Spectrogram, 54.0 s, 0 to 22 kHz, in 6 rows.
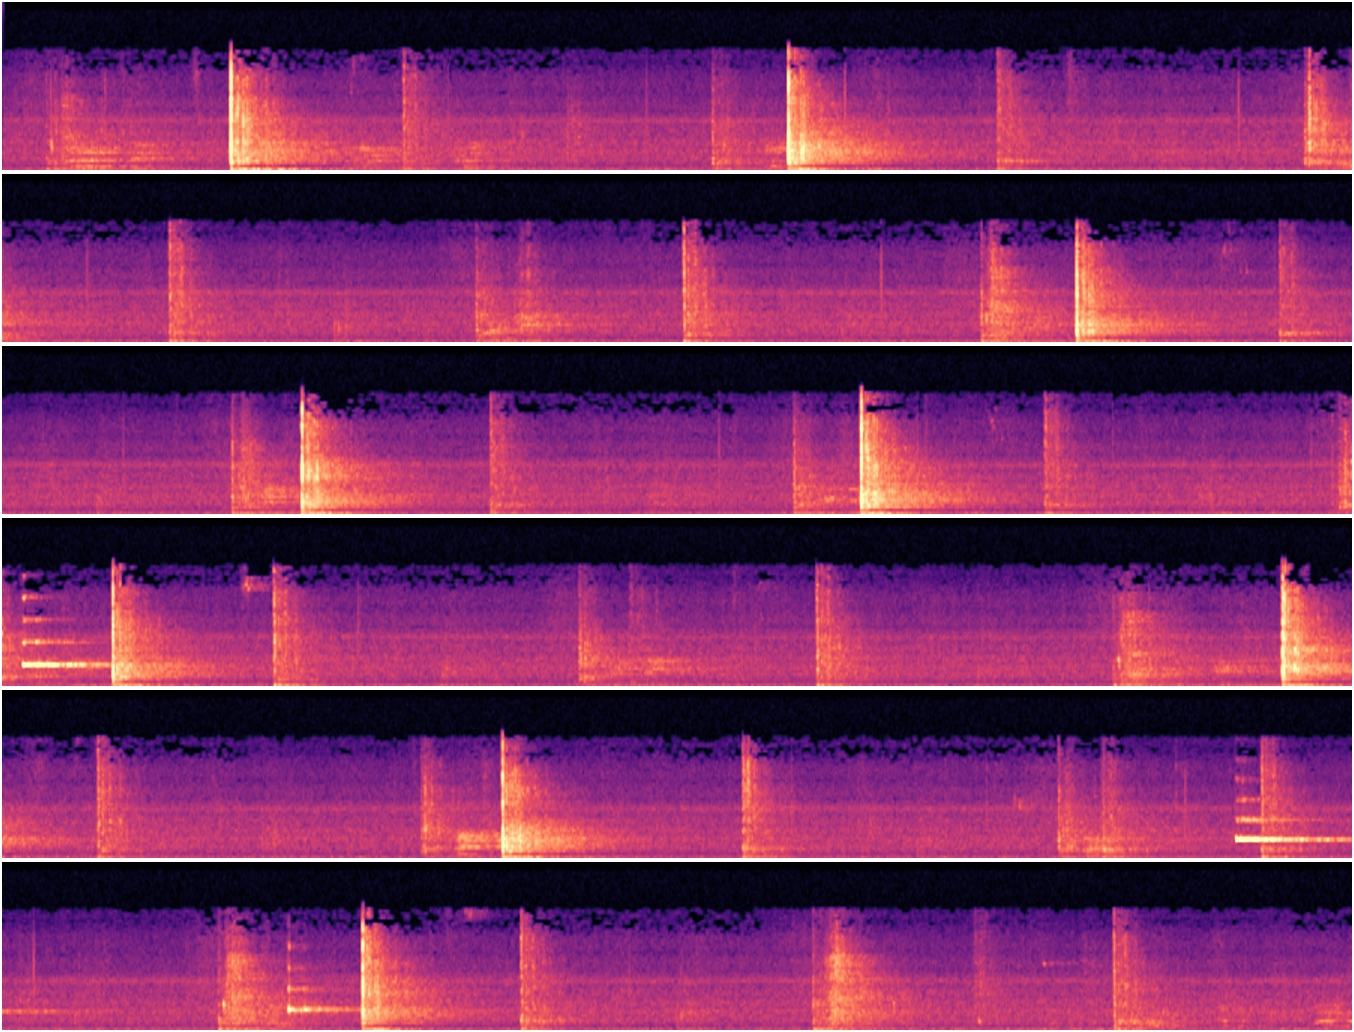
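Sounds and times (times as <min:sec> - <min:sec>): basketballs bouncing on hardwood floor: 0:01.5 - 0:02.8, 0:04.7 - 0:05.9, 0:15.5 - 0:16.6, 0:19.5 - 0:20.4, 0:23.2 - 0:25.2, 0:26.9 - 0:28.2, 0:34.4 - 0:34.8, 0:35.5 - 0:36.9, 0:38.8 - 0:40.0, 0:46.4 - 0:48.7
short high squeak: 0:27.2 - 0:27.7, 0:44.2 - 0:45.4, 0:46.8 - 0:47.4
high squeak: 0:44.2 - 0:45.2.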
